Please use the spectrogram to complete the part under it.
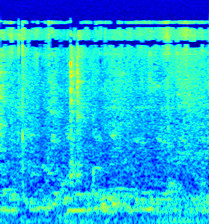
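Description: Pigeons cooing steadily and close by in a loft, soft low throaty calls repeating across the whole stretch over a constant background hum.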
